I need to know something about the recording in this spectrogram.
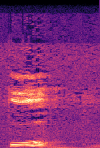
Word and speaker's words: poem: बच्चों ध्यान रखेंगे, ये पोएम इंडियन कल्चर में हम लोग इसको पोएम बोल तो देते हैं आसानी से, but actually पोम like that इसका प्रोनाउंसिएशन है।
